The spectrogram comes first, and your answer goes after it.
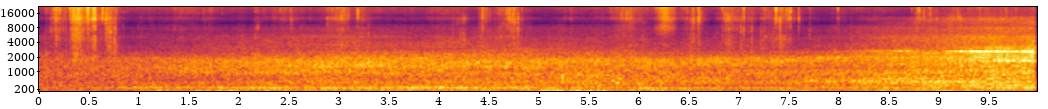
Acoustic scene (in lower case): residential area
